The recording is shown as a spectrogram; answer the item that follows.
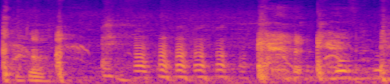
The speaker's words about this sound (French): Pourquoi on tousse ? Ça doit être le sésame ou la moutarde.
